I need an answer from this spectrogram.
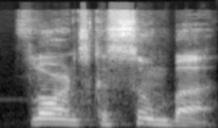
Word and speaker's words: Florence Kasumba: From um Wait, how do you pronounce her name? James Florence Cassumba, I believe. Okay. Kassuma. Florence Kasumba, excuse me.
